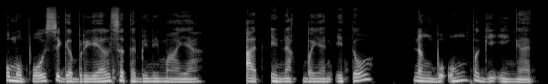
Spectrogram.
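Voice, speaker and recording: A woman's voice: very deep voice, unhurried, a little mellow, no room sound, clean studio sound. A woman with a Filipino accent narrating a scripted, dramatic audio story.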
